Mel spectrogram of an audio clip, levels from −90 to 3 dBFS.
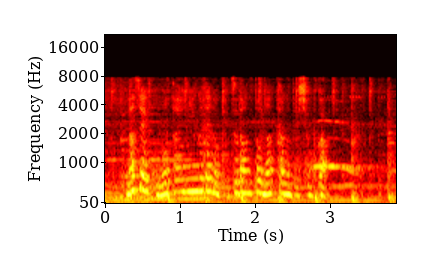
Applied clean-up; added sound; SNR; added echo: none; Bird; 17 dB; reverberation time 0.3 s.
